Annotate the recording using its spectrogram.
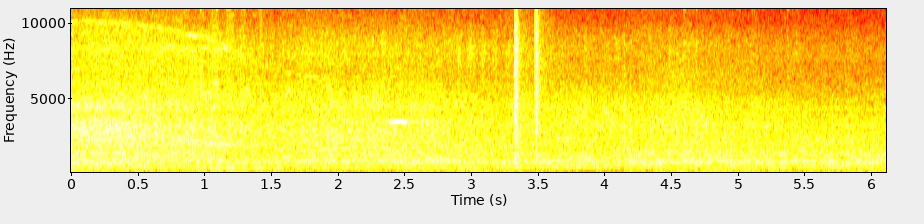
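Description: Rubber-tyred replica-trolley bus driving past on a city street: a steady engine and road noise, with two sharp clicks a little past halfway.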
